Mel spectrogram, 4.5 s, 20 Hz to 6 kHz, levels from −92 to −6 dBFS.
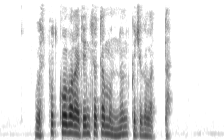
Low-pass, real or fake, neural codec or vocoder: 5.4 kHz; real; none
